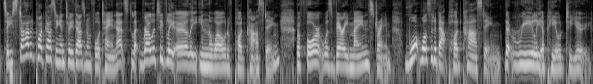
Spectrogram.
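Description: A woman's voice: medium pitch, moderate pace. A woman with an Australian accent hosting a podcast interview, asking friendly, slightly rambling questions. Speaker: podcast host.

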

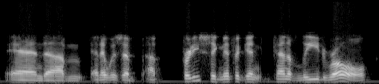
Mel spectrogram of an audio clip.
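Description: A middle-aged man recalls his career in loose, meandering sentences, circling back and restarting as he goes. His voice sits a little low but rings bright and forceful. The sound is dry and close, with no room around it. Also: brisk, no echo, rough recording. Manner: rambling, self-correcting, with frequent fillers. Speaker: actor guest. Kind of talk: relaxed conversational storytelling.

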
